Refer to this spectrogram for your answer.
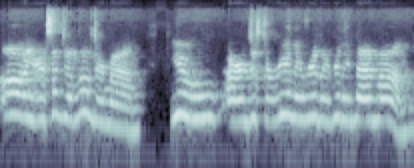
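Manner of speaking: high, silly cartoonish voice. Showing the silly voices technique on a shaming thought: Pee Wee Herman voice. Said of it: "Pee Wee Herman voice or something like that".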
